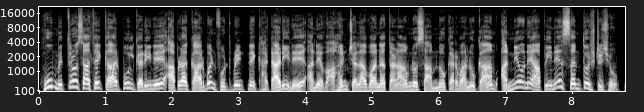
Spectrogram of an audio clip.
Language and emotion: Gujarati, happy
